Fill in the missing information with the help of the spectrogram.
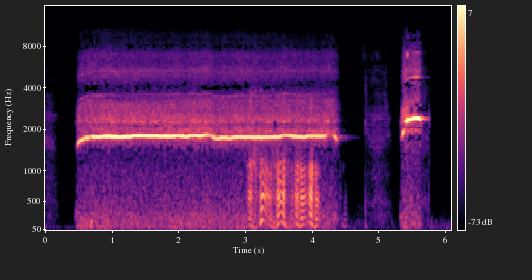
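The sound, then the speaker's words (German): A referee's whistle blows one long, shrill blast for about four seconds to stop play at half-time in a football match, then a short sharp toot after a brief pause, loud, with faint murmuring voices underneath. “Pfeifen wir mal kurzzeitig ab, äh, bis später.”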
